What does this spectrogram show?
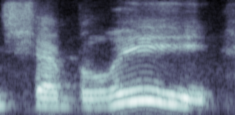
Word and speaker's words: Chablis: Today we are drinking Chablis, William Fevre.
